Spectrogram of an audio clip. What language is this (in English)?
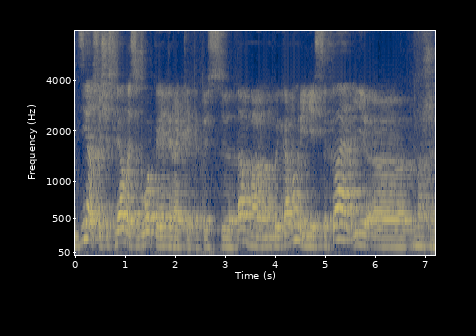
Russian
